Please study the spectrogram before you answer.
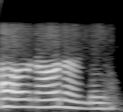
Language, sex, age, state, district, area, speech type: Telugu, male, 18-30, Telangana, Nirmal, rural, conversation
